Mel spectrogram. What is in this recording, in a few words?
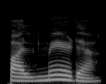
"palmera", Spanish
